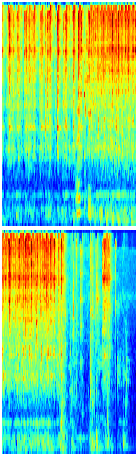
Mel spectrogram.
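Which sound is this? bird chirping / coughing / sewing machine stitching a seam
sewing machine stitching a seam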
